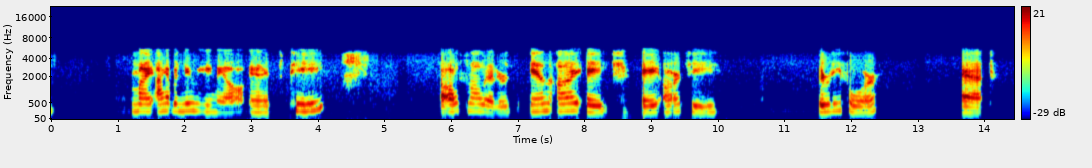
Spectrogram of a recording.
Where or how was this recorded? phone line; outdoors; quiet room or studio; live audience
phone line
